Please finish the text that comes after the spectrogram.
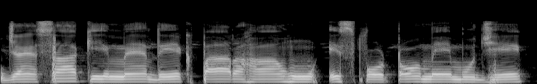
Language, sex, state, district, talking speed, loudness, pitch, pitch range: Hindi, male, Madhya Pradesh, Bhopal, 125 wpm, -15 LUFS, 120 Hz, 120-125 Hz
